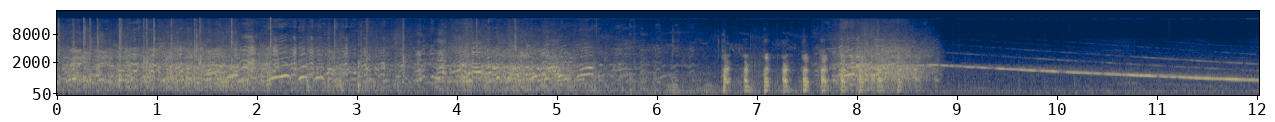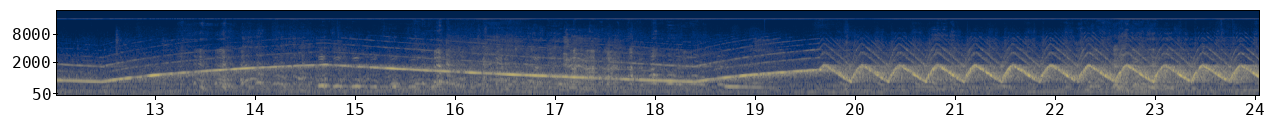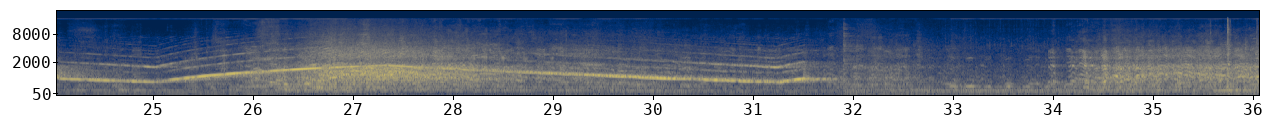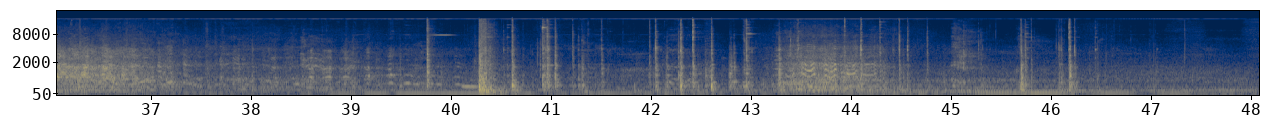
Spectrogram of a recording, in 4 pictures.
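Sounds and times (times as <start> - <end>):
ambulance siren wailing and yelping: 0.0 - 44.9
passing vehicle rush: 21.6 - 40.2.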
